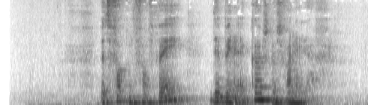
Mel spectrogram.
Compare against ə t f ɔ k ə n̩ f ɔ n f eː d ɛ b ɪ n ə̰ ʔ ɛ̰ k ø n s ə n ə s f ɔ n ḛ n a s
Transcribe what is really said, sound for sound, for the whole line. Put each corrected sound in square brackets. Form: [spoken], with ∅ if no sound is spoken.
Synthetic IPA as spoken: ə t f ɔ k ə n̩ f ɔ n f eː d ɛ b ɪ n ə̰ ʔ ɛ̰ k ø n s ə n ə s f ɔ n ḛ [d] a [x]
